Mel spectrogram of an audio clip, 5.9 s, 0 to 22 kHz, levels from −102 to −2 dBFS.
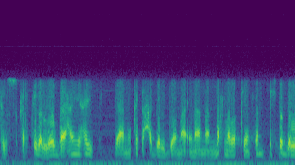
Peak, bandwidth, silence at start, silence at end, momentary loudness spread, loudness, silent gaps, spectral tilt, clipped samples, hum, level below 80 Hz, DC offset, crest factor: -10 dBFS; 3.8 kHz; 0 s; 0 s; 12 LU; -27 LUFS; none; -9 dB/octave; under 0.1%; none; -60 dBFS; under 0.1%; 18 dB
